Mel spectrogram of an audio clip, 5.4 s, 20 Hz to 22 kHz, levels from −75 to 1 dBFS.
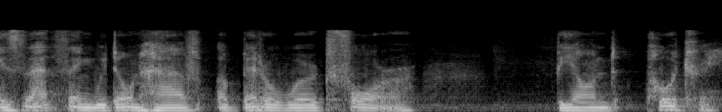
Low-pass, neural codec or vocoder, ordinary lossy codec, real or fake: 7.2 kHz; vocoder, 24 kHz, 100 mel bands, Vocos; MP3, 48 kbps; fake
